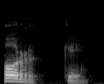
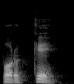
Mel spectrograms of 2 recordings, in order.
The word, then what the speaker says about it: porque: sin tilde, y además la sílaba tónica es la primera de las dos de las que se compone la palabra, con lo cual esto ya debería darnos una pista para no errar a la hora de escribir. Se pronuncia porque y no por qué.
